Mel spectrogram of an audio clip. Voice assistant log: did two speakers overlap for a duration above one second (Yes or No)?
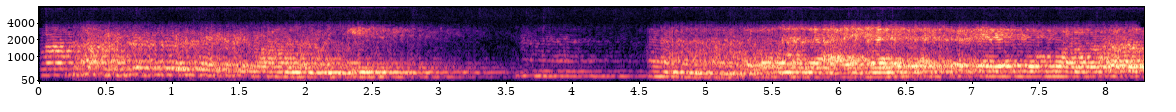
No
